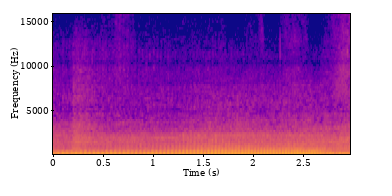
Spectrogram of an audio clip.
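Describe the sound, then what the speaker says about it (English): Motorbikes run along a rural road in the Victorian High Country near the Dargo store, a steady, fairly loud engine drone with some clatter that builds slightly through the three seconds, with no talk over it. "Which way are those motorbikes going?"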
